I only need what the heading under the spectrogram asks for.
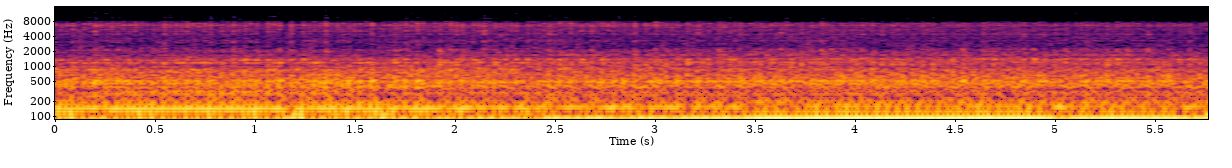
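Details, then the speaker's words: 1997 Mitsubishi Eclipse GSX, first start after sitting almost 5 years, with new alternator, thermostat and cap and exhaust reconnected: starts easily, then a low uneven pulse at idle that smooths out a little; owner suspects vacuum leaks. "Started up nice and easy, running a little rough now. Much quieter since the exhaust is hooked up."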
